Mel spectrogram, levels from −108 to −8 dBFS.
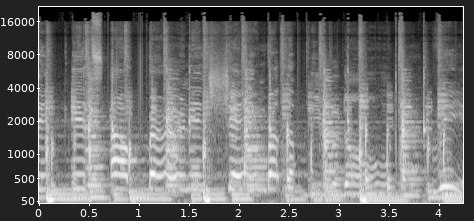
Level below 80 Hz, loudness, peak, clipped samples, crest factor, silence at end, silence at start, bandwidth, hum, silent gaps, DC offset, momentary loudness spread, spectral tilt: -26 dBFS; -18 LUFS; -2 dBFS; under 0.1%; 14 dB; 0 s; 0 s; 19.5 kHz; none; none; under 0.1%; 4 LU; -5.5 dB/octave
